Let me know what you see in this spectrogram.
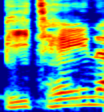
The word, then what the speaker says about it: betaine: It's funny, the betaine thing, the pronunciation is so bizarre. You know, when I learned. – Oh, is it betaine actually? – No, you're correct.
